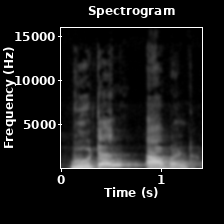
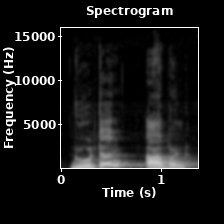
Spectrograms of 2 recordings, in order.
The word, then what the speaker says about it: guten Abend: n a be e and D in it pronounced is guten abend guten abend r1 means evening abend generally means evening and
